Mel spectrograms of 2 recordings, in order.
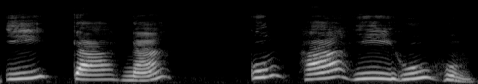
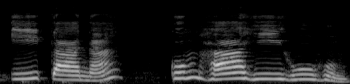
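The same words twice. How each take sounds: First: ای کا نا، کم ہا ہی ہو ہم drawn out syllable by syllable; slow recitation again. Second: Each pronoun ending spelled out slowly; slow, drawn-out drill chant for learners; slow recitation. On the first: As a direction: chant the six endings very slowly. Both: Shown as a demonstration. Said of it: "یہ چھ حرف ہیں جو آپ نے learn کرنے ہیں".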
